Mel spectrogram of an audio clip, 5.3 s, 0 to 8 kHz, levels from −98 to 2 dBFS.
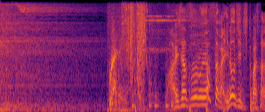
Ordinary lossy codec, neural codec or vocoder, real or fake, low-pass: Opus, 64 kbps; vocoder, 44.1 kHz, 80 mel bands, Vocos; fake; 7.2 kHz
